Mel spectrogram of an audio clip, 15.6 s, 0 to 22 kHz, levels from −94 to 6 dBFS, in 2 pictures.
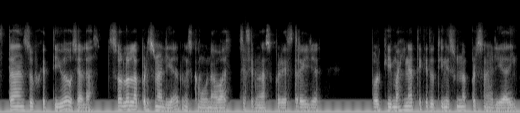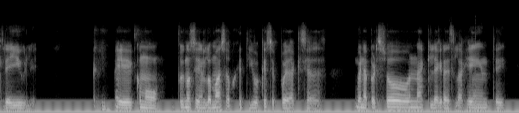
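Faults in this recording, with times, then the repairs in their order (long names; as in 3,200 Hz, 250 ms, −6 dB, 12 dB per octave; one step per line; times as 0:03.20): mains hum 60 Hz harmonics 7 −30 dBFS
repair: hum removal 60 Hz, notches 7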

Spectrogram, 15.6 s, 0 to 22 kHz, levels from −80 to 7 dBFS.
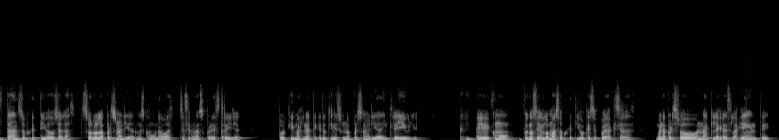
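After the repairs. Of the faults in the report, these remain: none of them is left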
